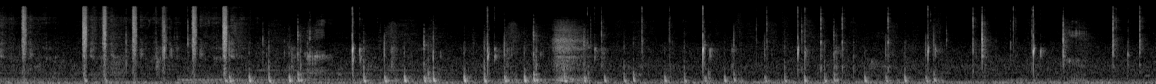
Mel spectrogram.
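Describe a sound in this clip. Wooden blocks break apart with quick, repeated chopping knocks.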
